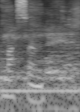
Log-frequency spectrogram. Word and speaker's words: Masham: I keep having to be aware of not to pronounce the H. Masham.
